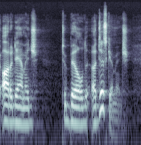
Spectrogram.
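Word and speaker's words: AutoDMG: I people started using auto damage now you go is it auto dimming or auto damage I have it from the creator's mouth himself he likes it to be pronounced auto damage so do people here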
